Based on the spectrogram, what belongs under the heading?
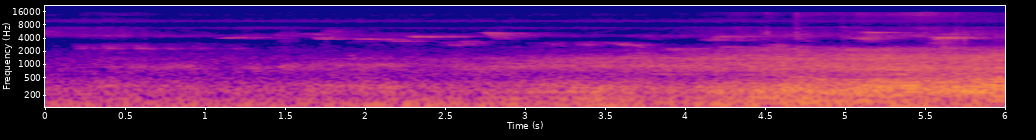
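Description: Faint chirps of small birds, short high notes scattered through, with a broad noise that grows louder in the second half.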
